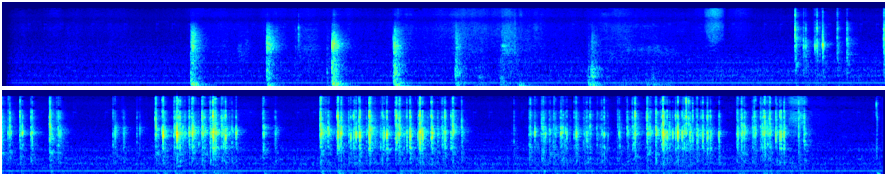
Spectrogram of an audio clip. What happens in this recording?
I walked up to my pc and sat down. I then used my keyboard.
